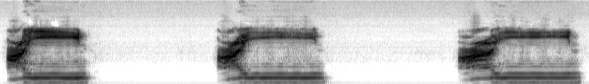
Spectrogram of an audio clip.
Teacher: عین کا مخرج گلے کے درمیان والے حصے سے پڑھا جاتا ہے، اور جو اس کا مخرج ہے یعنی کہ وسط حلق، اور اس امیج کے اندر آپ دیکھ سکتے ہیں کہ یہ وہ جگہ ہے جہاں سے عین پڑھا جاتا ہے۔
